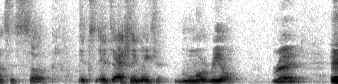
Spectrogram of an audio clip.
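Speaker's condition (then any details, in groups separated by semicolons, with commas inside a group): Cerebral palsy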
